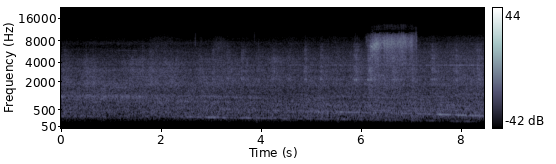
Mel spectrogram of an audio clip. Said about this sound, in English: Sounds like a District 9 train. See where it's going then.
